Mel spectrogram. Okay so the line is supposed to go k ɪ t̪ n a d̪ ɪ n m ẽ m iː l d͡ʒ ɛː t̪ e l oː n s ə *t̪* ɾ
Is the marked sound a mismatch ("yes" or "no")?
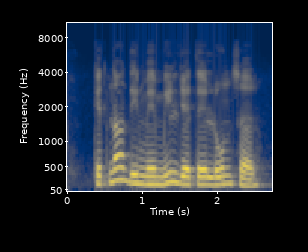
yes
